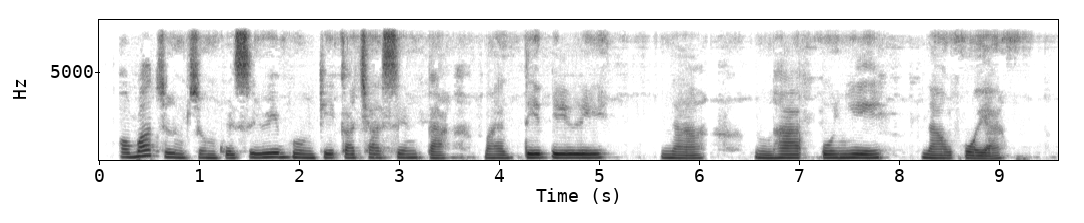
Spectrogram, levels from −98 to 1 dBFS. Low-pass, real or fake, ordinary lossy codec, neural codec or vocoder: 7.2 kHz; fake; none; codec, 16 kHz in and 24 kHz out, 1.1 kbps, FireRedTTS-2 codec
